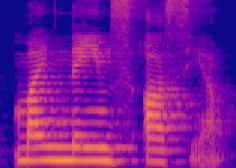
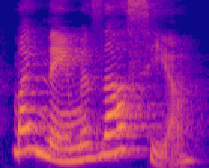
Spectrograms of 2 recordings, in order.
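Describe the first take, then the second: First: Name and is are joined into one syllable. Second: Name and is are said as separate words.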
